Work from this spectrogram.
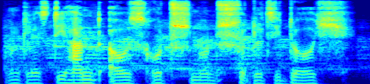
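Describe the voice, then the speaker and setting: A man performing scripted literary narration in a deliberate, dramatic way, sometimes dropping to a hushed near-whisper. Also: lowish voice, little pitch movement.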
